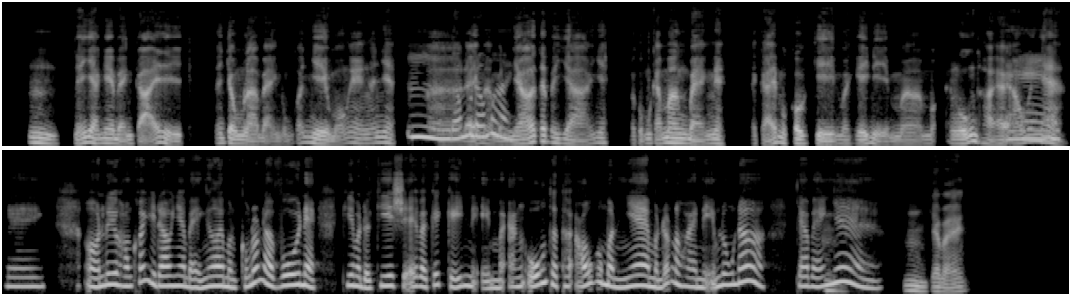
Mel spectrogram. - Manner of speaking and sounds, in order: other background noise; tapping
- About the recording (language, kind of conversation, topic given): Vietnamese, podcast, Bạn có thể kể một kỷ niệm ăn uống thời thơ ấu của mình không?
